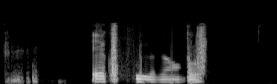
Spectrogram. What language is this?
Dhatki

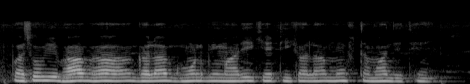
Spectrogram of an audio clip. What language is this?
Chhattisgarhi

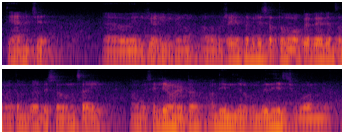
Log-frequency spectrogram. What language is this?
Malayalam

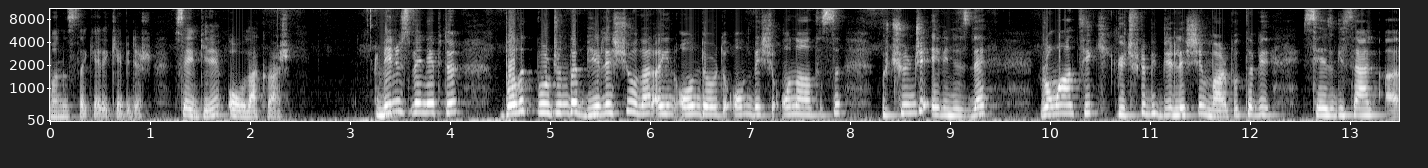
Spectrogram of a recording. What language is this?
Turkish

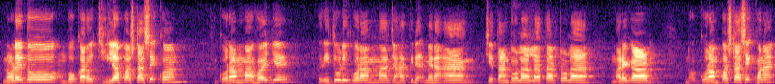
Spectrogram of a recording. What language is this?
Santali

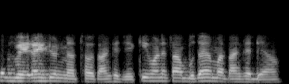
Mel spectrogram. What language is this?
Sindhi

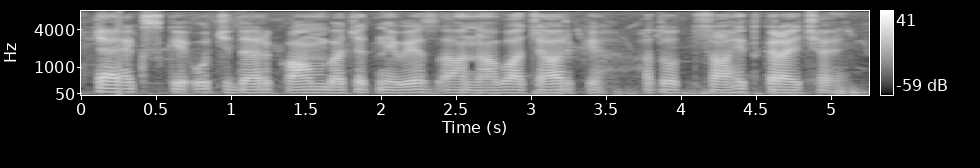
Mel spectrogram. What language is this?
Maithili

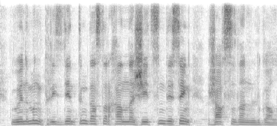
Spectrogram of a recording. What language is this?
Kazakh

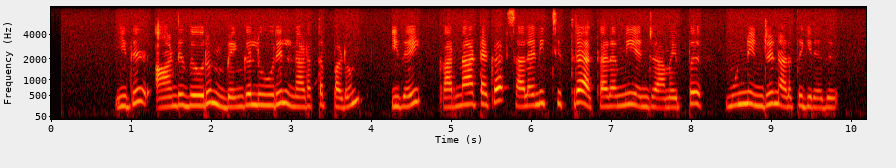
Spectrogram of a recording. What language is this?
Tamil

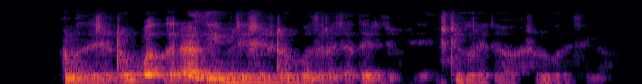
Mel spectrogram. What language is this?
Bangla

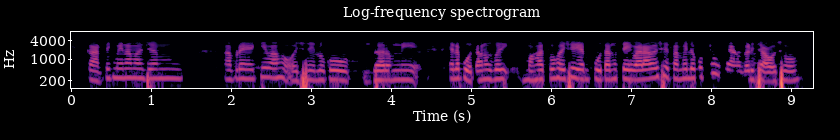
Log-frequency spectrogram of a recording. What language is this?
Gujarati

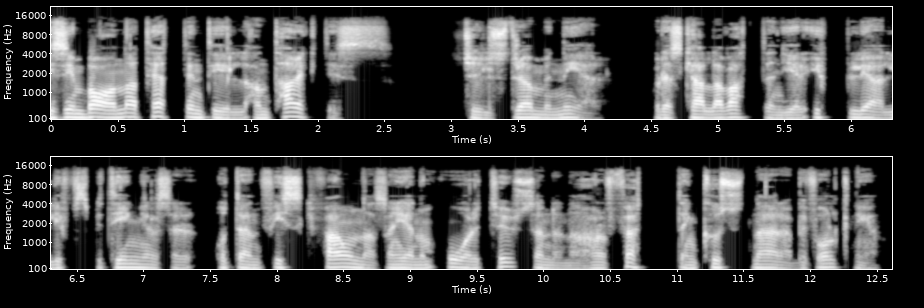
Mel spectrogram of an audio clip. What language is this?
Swedish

